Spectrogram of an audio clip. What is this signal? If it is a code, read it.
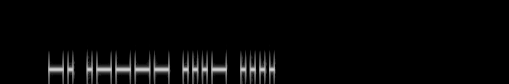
Morse code, heard as a keyed tone, about 25 wpm, 700 Hz. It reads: N1VH
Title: Easy Call Signs - 25wpm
